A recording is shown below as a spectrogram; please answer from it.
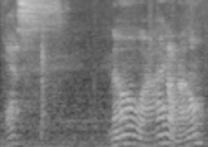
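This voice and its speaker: A woman's voice: sits low, very slow, a bit bright, distant mic, full character voice. A frayed, stammering actor , voiced by a woman, whose nervous laughter keeps breaking through. The voice sits back from the mic in a roomy, reverberant space. A faint hiss runs underneath. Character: anxious male actor unraveling into hysteria.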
